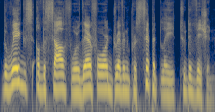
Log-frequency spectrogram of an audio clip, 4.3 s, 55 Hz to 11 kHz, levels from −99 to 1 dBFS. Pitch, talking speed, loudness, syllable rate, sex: 150 Hz, 155 wpm, -18 LUFS, 5.6 syllables/s, male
